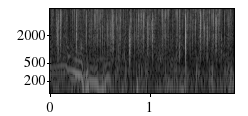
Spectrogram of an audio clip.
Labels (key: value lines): label: biophony, cascading saw
recorder: SoundTrap 600 or HydroMoth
